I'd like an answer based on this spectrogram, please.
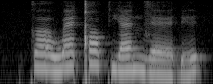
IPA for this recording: k ʌː˦˨ w æ˥ ǃ ɔ˥ k j æ˧˥ n z ɛː˨˩ ɗ ɪ˩˥

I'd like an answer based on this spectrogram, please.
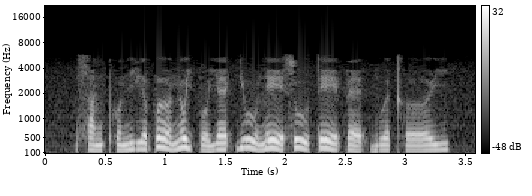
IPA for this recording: s a˩ ŋ pʰ o˩˧ n j i˧ ə̯ p ɤː˥˨ n o˥˨ j p o˩ j ɛː˧ k̚ j uː˥˨ n eː˥˨ s uː˥˨ t̪ eː˥˨ p ɛː˧˩ t̚ b u˧ ə̯ kʰ ɤː˧˥ j

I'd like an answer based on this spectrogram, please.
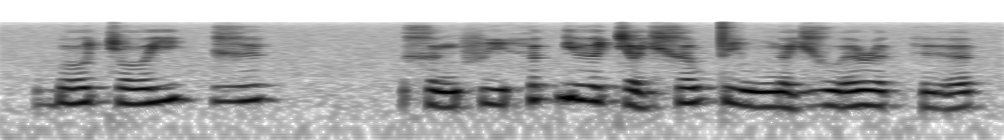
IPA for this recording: ɓ o˧˥ c o˧˥ j | ɣ ɨ˦˥ k̚ | x ə˨˩˨ ŋ f i˨˩ h ə˦˥ k̚ j ɨ˧ ə̯ c ə˨˩˨ j x ə˧˥ w t̪ i˨˩ w ŋ ə˨˩˨ j ɣ u˨˩˨ ə̯ ɹ ə˨˩ k̚ h ɨ˨˩˨ ə̯

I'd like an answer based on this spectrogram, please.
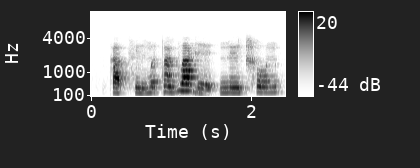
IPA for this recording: k a˨ p̚ s ĩ˨˩ m ə˧ t̪ ã˧ ɡ w a˦ ɡ e˨˩ | n̪ ẽ˧ t͡ɕʰ o˦ n

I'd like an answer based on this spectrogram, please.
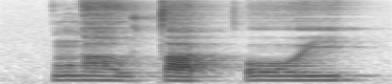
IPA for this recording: ŋ a̤˨˩ w t̪ a˨˩ k̚ ʔ o˧ j

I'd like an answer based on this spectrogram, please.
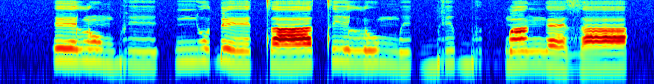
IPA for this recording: e˧ l ũ˨ b i˨ | ɲ u˧ ɗ eː˨ t aː˨˦ t i˦˨ l u˦˨ m i˨ ɡ͡b i˦ b ɨ˧ ɡ͡b ã˦ ŋ ɛ˨ z a˧

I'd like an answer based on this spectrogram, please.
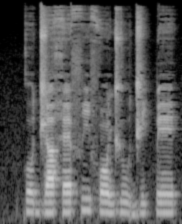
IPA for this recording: k o˧ d͡ʒ a˧ h ɛ˧ f i˦ f ɔ̃˦ d͡ʒ u˦˨ d͡ʒ i˧ k͡p e˦

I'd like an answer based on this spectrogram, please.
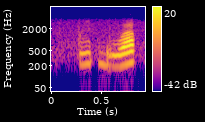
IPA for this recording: p i˦˥ ʔ b u˦˥ a̯

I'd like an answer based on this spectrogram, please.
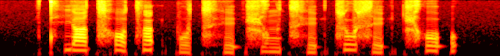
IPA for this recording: t̪ʰ j a˦ t͡sʰ ɔ˥˧ t͡s ã˦ t̚ p o˨˩ t͡sʰ e˨ ʔ ɕ o˧ ŋ t͡sʰ e˨ ʔ t͡s u˦ s e˨ ʔ t͡ɕʰ o˦ ʔ

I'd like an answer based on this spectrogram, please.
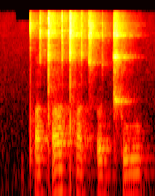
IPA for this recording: pʼ ɐ tʼ ɐ tʰ ɐ t͡sʼ ɵ d t͡ʃʼ u

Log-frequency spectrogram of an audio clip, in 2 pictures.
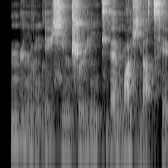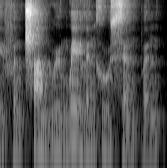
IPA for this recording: m y˥˨ n l ʊ˩ ŋ l i˥˨ ɕ i˨˦ n ʂ ɻ̩˨˦ i˥˨ ŋ t̪ʰ j ɛ˥˨ m ɑ˥˨ ʊ̯ ɕ j ä˨˦ t͡sʰ ḛ˨˩ ɪ̯ f ə˨˦ n ʈ͡ʂʰ a˥˨ n ɻ ɻ̩˥˨ n̪ w e˥˨ ɪ̯ l ə˨˦ n x u˨˦ s ə̰˨˩ n p ə˨˦ n

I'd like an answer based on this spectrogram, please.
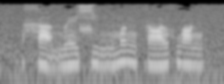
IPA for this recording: x a̰˨˩ n ɻ e˦ ɪ̯ ɕ ḭ˨˩ ŋ m ɤ˥˩ ŋ k ɑ˧˥ ʊ̯ x w ɑ˧ ŋ

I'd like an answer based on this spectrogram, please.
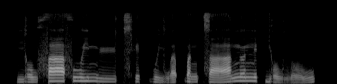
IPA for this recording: j o˨ w f aː˥ f uː˥ j m yː˧ t͡sʰ ɪ˧ k̚ uː˨˩ j w ɐ˨˥ p̚ ɐ˨˧ n t͡s aː˨˥ n̪ ɵ˥ n ɪ˧ k̚ j o˨˩ w l o˨˥ w

